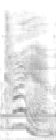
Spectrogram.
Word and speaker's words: Cayenne: name is cayenne yes it's pronounced like the pepper I'm alive that's a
